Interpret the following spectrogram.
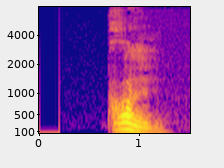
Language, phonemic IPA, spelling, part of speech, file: German, /bʁʊm/, Brumm, proper noun, De-Brumm.ogg
- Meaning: a surname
